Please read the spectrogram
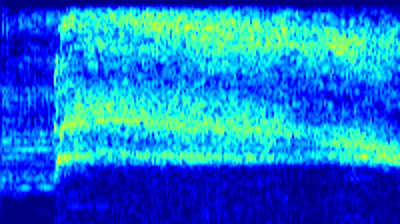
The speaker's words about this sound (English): A paranormal event, untold, the ominous shriek of a woman.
